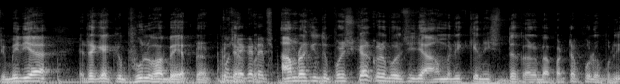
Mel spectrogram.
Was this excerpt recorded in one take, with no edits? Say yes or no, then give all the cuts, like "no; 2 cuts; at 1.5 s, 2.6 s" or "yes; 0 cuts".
no; 1 cut; at 2.7 s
